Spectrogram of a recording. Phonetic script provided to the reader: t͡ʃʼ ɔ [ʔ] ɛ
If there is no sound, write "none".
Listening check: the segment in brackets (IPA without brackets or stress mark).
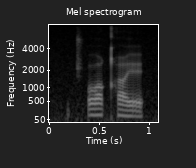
qʰ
